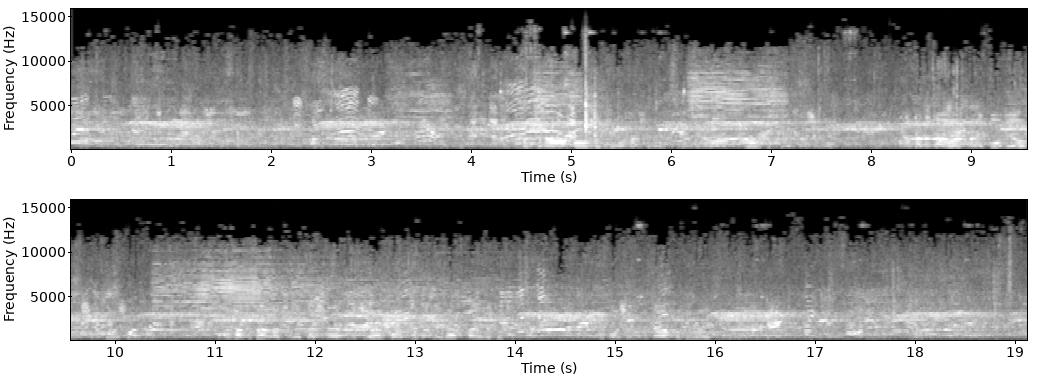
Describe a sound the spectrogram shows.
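A crowd of men in a festival procession shouts and chants outdoors.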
